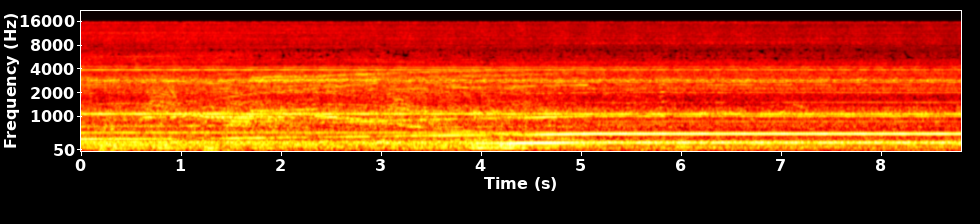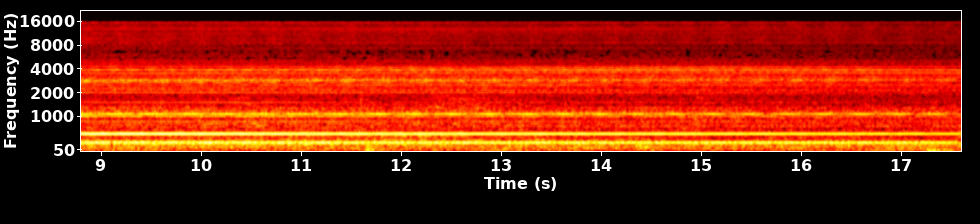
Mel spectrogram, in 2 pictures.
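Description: Motorized German equatorial telescope mount slewing: a motor whine that climbs in pitch over the first few seconds, holds a steady pitch, then winds down near the end as the mount stops.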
